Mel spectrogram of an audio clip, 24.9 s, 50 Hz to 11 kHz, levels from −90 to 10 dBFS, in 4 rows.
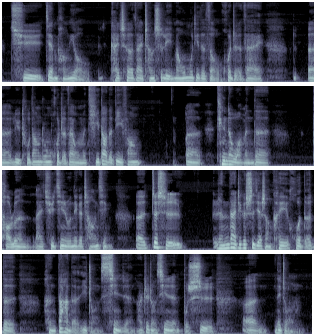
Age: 20-39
